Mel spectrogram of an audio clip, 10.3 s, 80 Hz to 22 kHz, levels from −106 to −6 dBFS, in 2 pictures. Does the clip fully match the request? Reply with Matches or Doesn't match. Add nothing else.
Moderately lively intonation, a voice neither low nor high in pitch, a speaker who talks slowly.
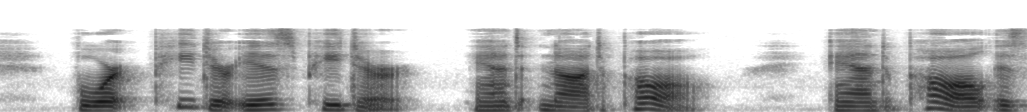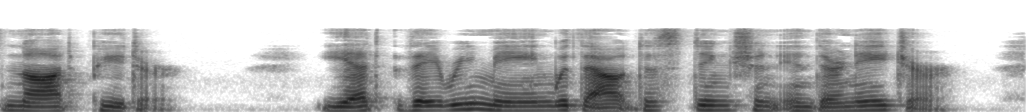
Doesn't match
